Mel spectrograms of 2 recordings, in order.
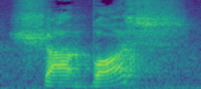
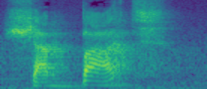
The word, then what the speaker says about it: Shabbat: But technically, you have to pronounce it either Shabbos, if you follow the almost extinct Ashkenazic pronunciation of Hebrew, but it's almost extinct, or Shabbat, and Torah also is Torah, not Torah, because in Hebrew, most words are accented in the last syllable, not the first syllable.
